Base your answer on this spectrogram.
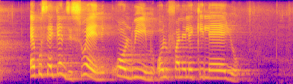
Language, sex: Xhosa, female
